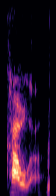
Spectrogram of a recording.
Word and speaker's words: Kaula: It's not Kalua. How do you pronounce? Oh, that's my friend Kaula. Kaula.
